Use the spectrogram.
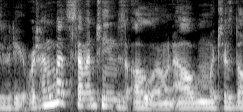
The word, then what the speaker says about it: Al1: that I learned that this album is actually pronounced alone so we're doing that one but we're doing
